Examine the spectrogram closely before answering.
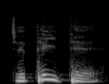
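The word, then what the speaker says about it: ζητεῖτε: 예, 찾으라, 제테이테, 이것은 발견하다.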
